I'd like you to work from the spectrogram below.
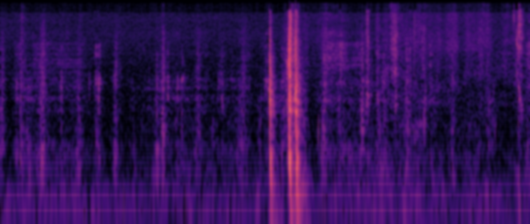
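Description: Biting and chewing cheese and chicken nachos up close, a crisp crunchy bite standing out briefly amid quiet mouth sounds, with no talking.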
